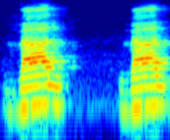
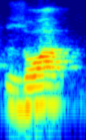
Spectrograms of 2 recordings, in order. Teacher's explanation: ثا اور ذال کی آواز باریک ہوتی ہے اور ظا کی تھوڑی سی موٹی ہوتی ہے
